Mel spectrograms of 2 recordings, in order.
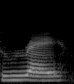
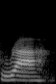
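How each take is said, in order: First: The vowel is a gliding 'ay' sound. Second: The vowel is an open 'ah' sound. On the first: The speaker calls it right. "It's ray" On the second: The speaker calls it wrong. "It's not ra"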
